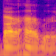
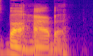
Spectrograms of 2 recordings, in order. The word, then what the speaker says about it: Bar Harbor: You got to do the seacoast in Maine, go through, you know, like Bath and Bar Harbor, and Maine won't pronounce it Bar Harbor. It's Bar Harbor.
